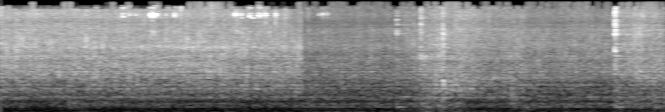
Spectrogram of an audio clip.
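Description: Chicken pieces sizzle in a hot pan while being stirred and sautéed, a continuous close frying hiss broken by a few scraping stirs, no voices.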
